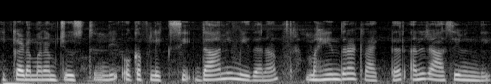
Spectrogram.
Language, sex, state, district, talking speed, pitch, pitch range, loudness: Telugu, female, Telangana, Mahabubabad, 145 wpm, 215 Hz, 205-230 Hz, -18 LUFS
